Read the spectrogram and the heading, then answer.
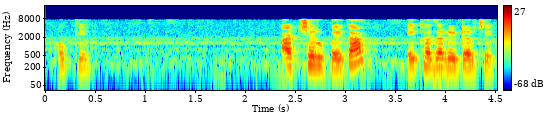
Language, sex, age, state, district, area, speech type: Marathi, female, 30-45, Maharashtra, Ratnagiri, rural, spontaneous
